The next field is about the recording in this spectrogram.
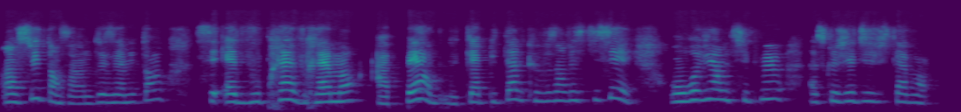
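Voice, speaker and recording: This woman talks at a fairly quick pace in a high pitch, with ordinary pitch variation and big swings in loudness. The background is quiet. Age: 20s. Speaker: trading coach. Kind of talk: tutorial. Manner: hesitant, many fillers.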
